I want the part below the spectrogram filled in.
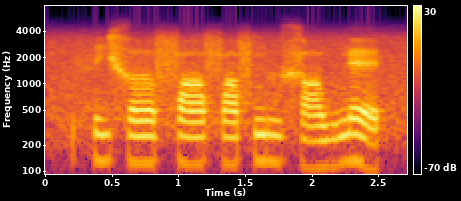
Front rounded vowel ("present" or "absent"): absent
